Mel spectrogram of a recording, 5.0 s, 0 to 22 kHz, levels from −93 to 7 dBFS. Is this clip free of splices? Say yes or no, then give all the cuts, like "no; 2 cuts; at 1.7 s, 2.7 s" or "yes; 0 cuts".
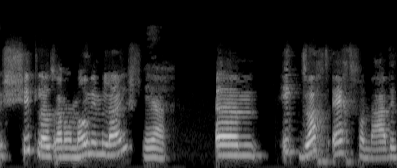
no; 1 cut; at 3.4 s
